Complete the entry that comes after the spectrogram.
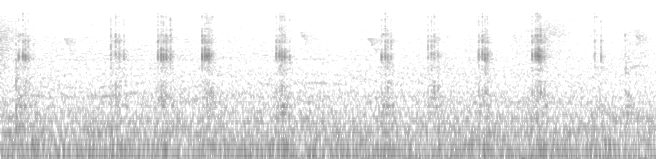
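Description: A bird chirping in short, repeated calls at irregular intervals, over a low steady hum.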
